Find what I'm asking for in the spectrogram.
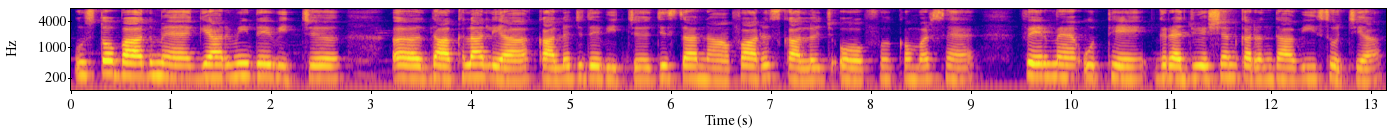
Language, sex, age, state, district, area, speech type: Punjabi, female, 30-45, Punjab, Amritsar, rural, spontaneous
